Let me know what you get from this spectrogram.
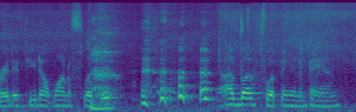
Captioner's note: both laughing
